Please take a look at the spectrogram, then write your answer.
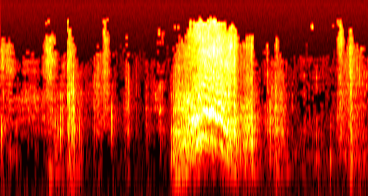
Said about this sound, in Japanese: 横持ち状態でベルト、手持ちベルトを握った状態でパソコンルームのファスナーの開け閉めは簡単にできる。干渉しないようになってるから。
